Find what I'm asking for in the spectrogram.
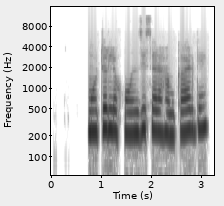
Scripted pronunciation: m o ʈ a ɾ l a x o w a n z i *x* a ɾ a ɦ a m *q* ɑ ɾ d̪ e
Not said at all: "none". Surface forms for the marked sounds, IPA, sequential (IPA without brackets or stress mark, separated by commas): s, k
